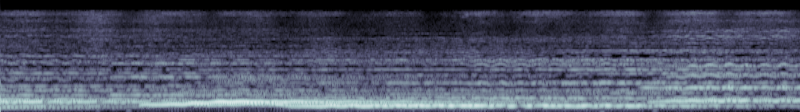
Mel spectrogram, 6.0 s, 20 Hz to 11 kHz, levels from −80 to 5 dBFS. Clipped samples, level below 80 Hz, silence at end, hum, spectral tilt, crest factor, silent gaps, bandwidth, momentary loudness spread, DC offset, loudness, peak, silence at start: under 0.1%; -60 dBFS; 0 s; none; -6.5 dB/octave; 10 dB; none; 8 kHz; 8 LU; under 0.1%; -14 LUFS; -2 dBFS; 0 s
